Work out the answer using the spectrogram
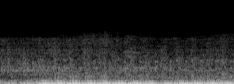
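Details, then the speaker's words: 2003 Volvo XC90 engine starting and idling on a new 900 CCA battery (85% charge) during a battery-tester cranking test, after low-battery no-start; alternator previously tested fine. Low, steady even idle, no ticking or knocking; normal idle. "So start the engine. There we go, more than enough to fire it up."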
